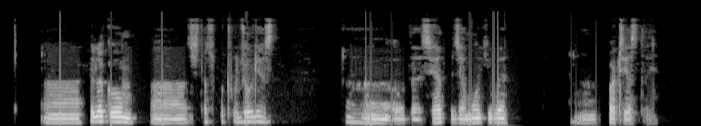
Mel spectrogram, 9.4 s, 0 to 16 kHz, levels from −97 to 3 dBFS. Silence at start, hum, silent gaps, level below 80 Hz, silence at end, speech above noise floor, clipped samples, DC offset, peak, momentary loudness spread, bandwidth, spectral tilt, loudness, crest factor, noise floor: 0.6 s; none; 4.36-4.54 s, 7.11-7.57 s, 8.05-8.11 s; -52 dBFS; 0.6 s; 55 dB; under 0.1%; under 0.1%; -2 dBFS; 13 LU; 9.4 kHz; -6 dB/octave; -21 LUFS; 20 dB; -75 dBFS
